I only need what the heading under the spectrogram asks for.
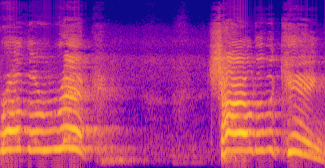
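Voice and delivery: mock very high, booming, loud, drawn-out yell. Retelling how a fellow believer at church called out to him: loud Gregory-voice yell. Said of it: "he yells out in this loud Gregory voice".

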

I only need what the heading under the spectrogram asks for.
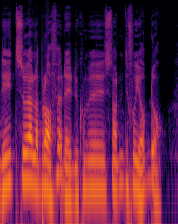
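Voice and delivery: joking, teasing. Retelling what he said to a man about automation: retelling a teasing joke. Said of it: "jag skojar ju bara med han".

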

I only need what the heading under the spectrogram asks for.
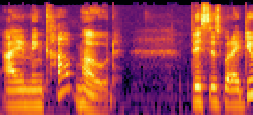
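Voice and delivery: ordinary talk

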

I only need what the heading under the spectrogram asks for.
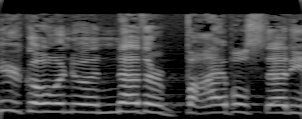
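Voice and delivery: mock agitated, freaked-out yelling outburst. Retelling leaving for Bible study every night: imitating dad yelling. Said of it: "my dad would just start yelling at me".

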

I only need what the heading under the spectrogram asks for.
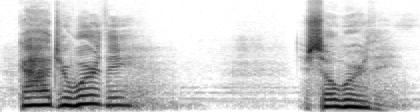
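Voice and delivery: meek, soft, timid, hushed voice. Showing how a soft praise to god sounds: mock soft praise. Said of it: "a soft praise to God".

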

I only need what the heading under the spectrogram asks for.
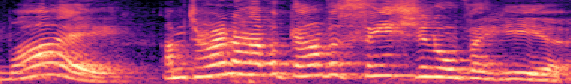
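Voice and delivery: put-on brash New York attitude. Retelling answering peacekeepers who told the speaker to leave, mock New York City attitude. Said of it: "I got all New York City on them".

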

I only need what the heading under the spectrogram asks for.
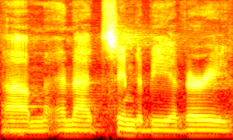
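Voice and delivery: very soft, quiet delivery. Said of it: "I speak very softly".

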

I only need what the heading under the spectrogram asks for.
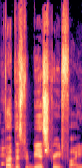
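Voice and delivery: attempted put-on British accent. Retrying the film quote in a British accent. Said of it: "That was pretty good".

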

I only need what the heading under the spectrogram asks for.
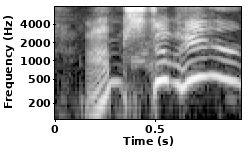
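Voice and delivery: very high-pitched little cartoon mouse squeak voice. Imagining how the heard voice might have sounded: Mickey Mouse voice. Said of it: "did he say it like in the voice of Mickey Mouse?".

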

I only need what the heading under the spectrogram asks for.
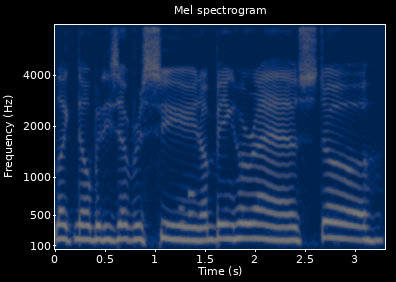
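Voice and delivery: mock whiny imitation. Mocking a man who complains of persecution: mocking whiny imitation. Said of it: "that's a whiny little bitch".

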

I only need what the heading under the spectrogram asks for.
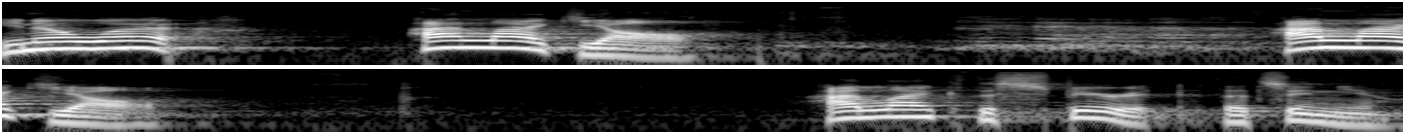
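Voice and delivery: put-on heavy, laid-on-thick Southern accent with swooping pitch. Retelling what a visitor from Tennessee said after prayer: thick Southern accent. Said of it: "with this very thick and Southern accent".

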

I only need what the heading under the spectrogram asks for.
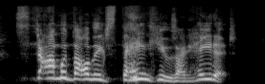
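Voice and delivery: play-acted cross irritation. Retelling what she said outside her office: imitating someone angry. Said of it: "She was angry at me".

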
